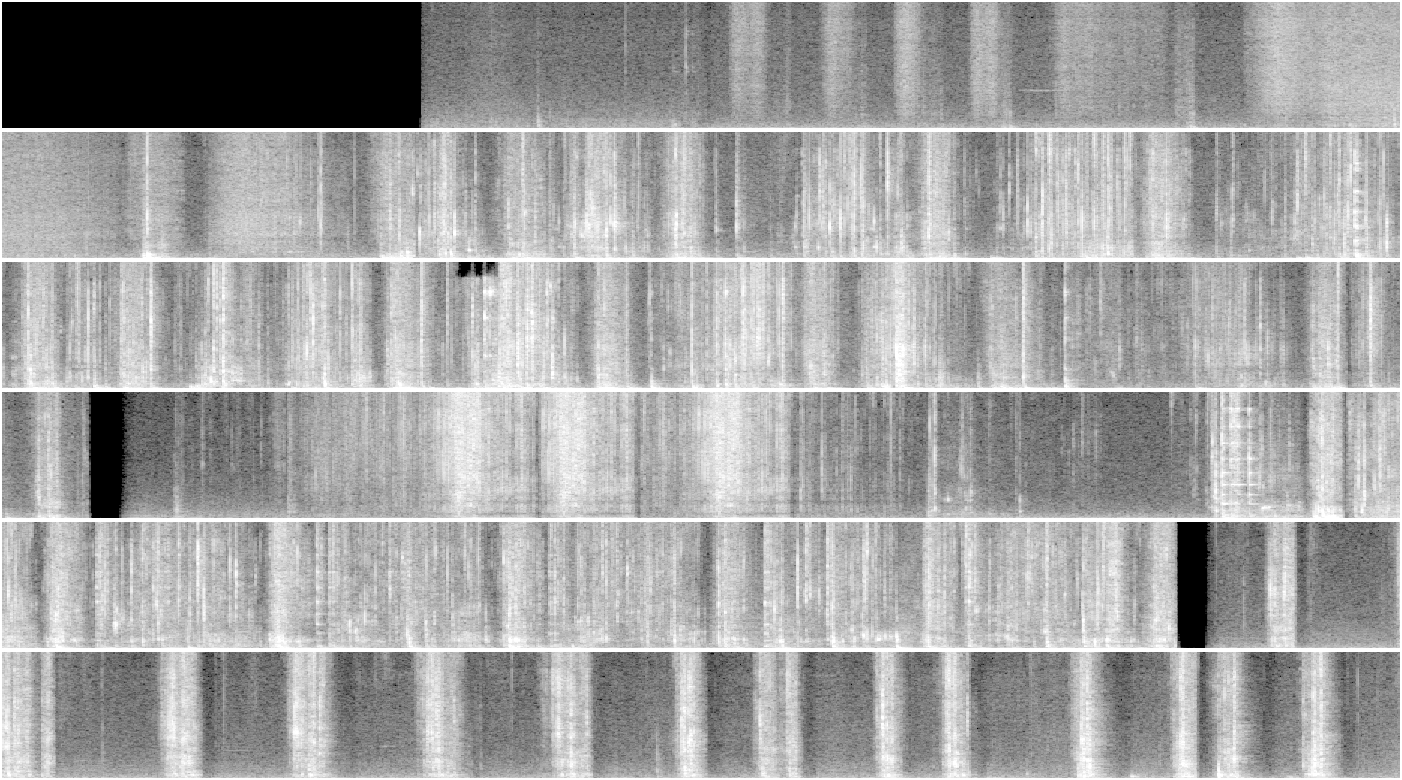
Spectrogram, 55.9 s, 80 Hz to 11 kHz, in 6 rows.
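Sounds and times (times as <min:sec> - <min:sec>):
slime crackling and popping: 0:11.8 - 0:28.4, 0:29.3 - 0:34.1.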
